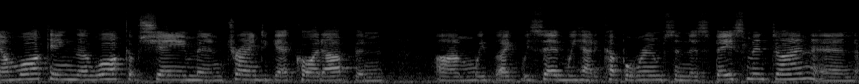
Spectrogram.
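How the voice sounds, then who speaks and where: Chatty woman with a bright, tense voice. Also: medium pitch, a little hiss or hum, low-quality recording. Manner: chatty, rambling, teases her husband with laughs. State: slightly losing her voice. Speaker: craft show co-host. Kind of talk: casual live-stream chat. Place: basement tavern room of a house.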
